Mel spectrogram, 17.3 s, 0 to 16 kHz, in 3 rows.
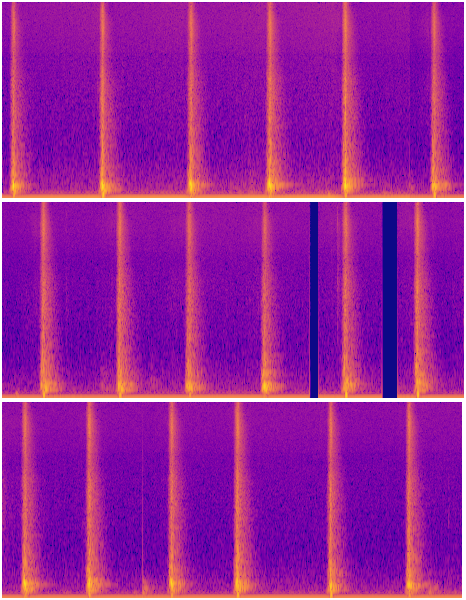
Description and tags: A few different woosh Sounds.
Can be used as a transition sound.
Recorder: Zoom H4n (stereo)(no post processing)
whip, swosh, cut, bamboo, wind, swhish, woosh, transition, swoosh, swash, punch, luft, stick, stereo, air, zoomh4n, slide, wisch, wish, whoosh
